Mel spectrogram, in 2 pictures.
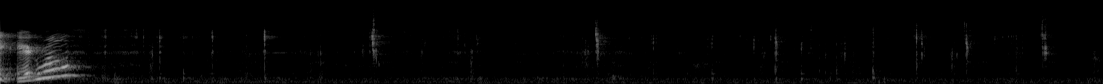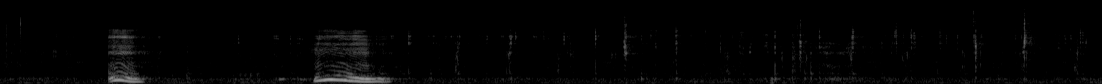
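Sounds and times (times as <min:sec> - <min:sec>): chewing with crunches: 0:00.9 - 0:14.2, 0:14.8 - 0:22.0
person humming: 0:12.1 - 0:12.5, 0:14.2 - 0:14.9.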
